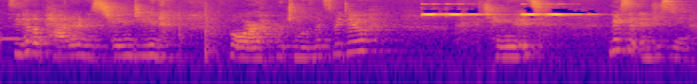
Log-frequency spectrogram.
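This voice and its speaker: A woman talks at a moderate pace with ordinary pitch variation, amid loud background noise and audible room echo. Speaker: fitness instructor. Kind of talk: workout instruction. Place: gym.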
